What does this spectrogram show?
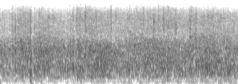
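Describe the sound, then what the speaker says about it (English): A dense, steady burst of audience applause at a live magic show as a volunteer is brought up on stage, even and continuous throughout. "Let's give him a nice round of applause."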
